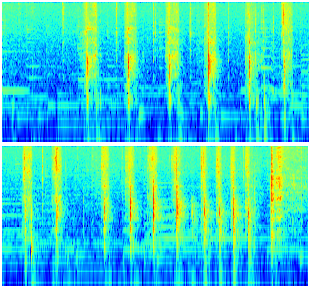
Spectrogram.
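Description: Kitchen knife chopping food on a cutting board. Single cuts come a little under a second apart at first, then quicken near the end.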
